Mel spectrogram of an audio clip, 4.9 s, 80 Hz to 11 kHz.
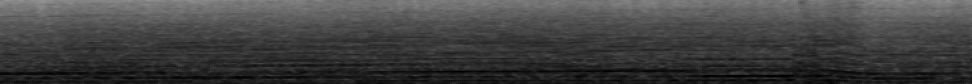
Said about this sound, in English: We're getting ready to go green here for 85 laps in the old ARCA car here at Dover.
